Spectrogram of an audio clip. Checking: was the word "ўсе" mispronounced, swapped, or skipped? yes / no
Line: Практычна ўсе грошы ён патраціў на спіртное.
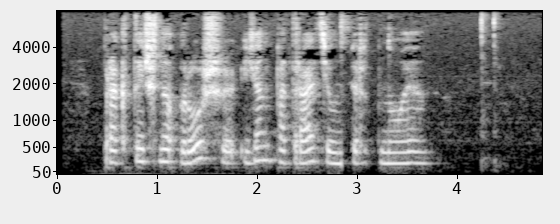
yes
